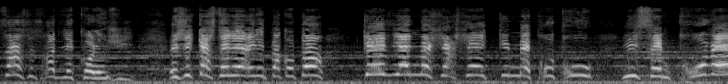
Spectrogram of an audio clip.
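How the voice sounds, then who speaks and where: Over music in the background, a woman uses a raised, projected voice at an extremely high pitch, animated in tone with ordinary pitch variation and big swings in loudness. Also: moderate pace. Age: 60s. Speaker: protester. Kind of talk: impromptu street speech. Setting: outdoors at a street protest. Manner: animated, indignant.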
